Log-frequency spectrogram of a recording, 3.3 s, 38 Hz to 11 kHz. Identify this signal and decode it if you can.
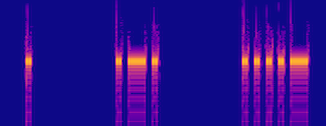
Morse code, heard as a keyed tone, about 20 wpm, spaced as for 8 wpm, 700 Hz. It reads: ER4
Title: 060 Lesson 11e - Letter h - Three Characters 20wpm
